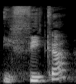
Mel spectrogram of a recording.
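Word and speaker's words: ιθάκα: so the pronunciation and the emphasis is on the last syllable, so it's ithika. Not ithika, not ithika, but ithika.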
